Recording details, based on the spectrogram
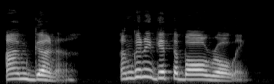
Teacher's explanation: the reduction of going to. This will reduce to gonna.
